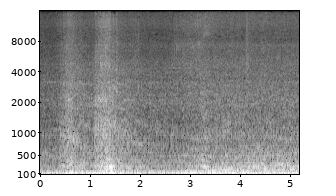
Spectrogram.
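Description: A Yamaha NMAX V2 scooter engine, after a fuel pump assembly replacement, catches on one press of the starter and runs, revving briefly before settling into a steady, loud idle rumble.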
